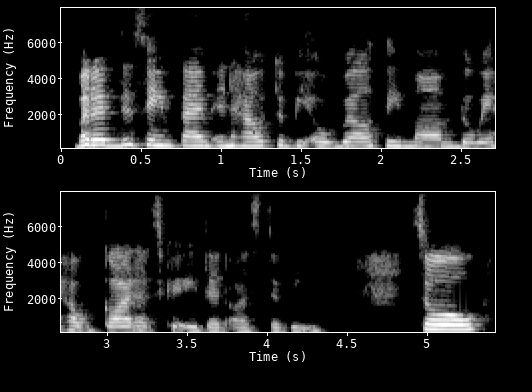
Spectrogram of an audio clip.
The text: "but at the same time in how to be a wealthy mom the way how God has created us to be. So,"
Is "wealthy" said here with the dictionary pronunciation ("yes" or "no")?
yes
